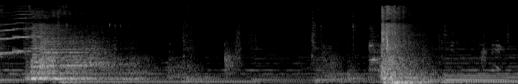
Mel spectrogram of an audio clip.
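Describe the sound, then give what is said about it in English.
A door swings shut with a solid thunk and a short rattle, loud, as people walk out the door to go to the market in Urimagua, while faint background voices and street ambience carry on around it. “So we're walking out the door and we'll continue, yeah?”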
